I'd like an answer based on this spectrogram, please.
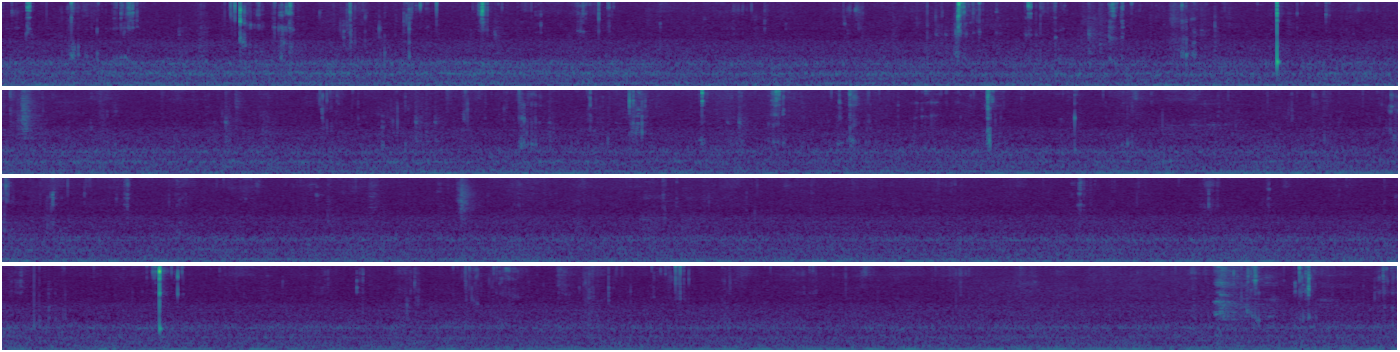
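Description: Bubble gum being chewed right at a headset microphone, with scattered small wet clicks and two sharper snaps, over the steady low rumble of a moving train.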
